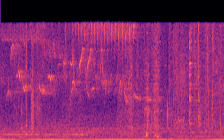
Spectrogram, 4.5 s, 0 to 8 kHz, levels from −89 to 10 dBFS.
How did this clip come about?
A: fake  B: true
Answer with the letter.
B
